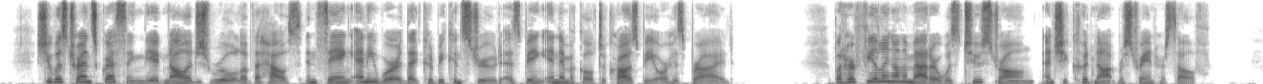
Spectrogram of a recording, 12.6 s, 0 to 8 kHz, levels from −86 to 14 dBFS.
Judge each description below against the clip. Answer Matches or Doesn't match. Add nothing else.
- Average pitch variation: Matches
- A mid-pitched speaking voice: Doesn't match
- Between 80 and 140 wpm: Doesn't match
